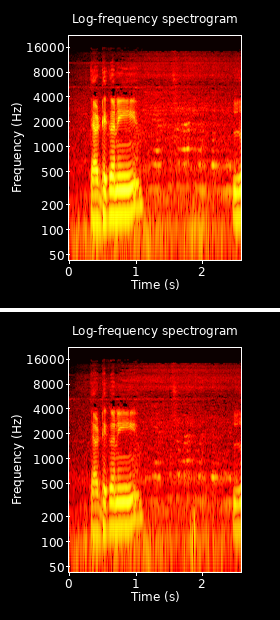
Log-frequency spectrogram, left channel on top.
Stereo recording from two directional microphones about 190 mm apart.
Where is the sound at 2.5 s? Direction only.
10° left (ahead or behind).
